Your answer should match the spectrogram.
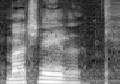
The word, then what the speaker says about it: Machneva: Did I pronounce it correctly? Machneva? Yeah, Machneva.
